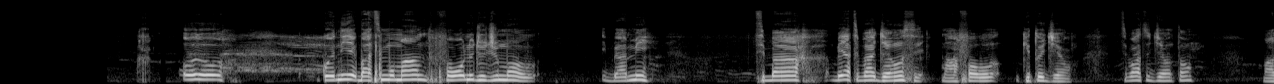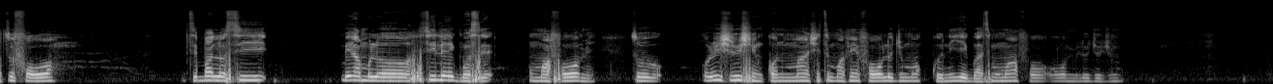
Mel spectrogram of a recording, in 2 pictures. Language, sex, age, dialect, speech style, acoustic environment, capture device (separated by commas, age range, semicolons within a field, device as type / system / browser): Yoruba, male, 25-34, Nigeria - Lagos Yoruba, focused, people talking, mobile / Linux / Chrome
